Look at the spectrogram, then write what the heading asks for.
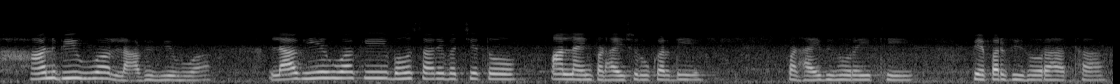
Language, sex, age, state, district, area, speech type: Hindi, female, 60+, Uttar Pradesh, Lucknow, rural, spontaneous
